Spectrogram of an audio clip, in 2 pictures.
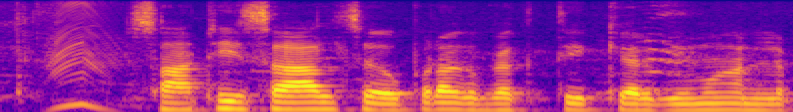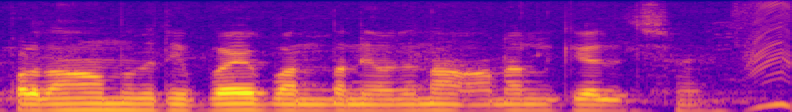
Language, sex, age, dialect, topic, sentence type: Maithili, male, 18-24, Bajjika, banking, statement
